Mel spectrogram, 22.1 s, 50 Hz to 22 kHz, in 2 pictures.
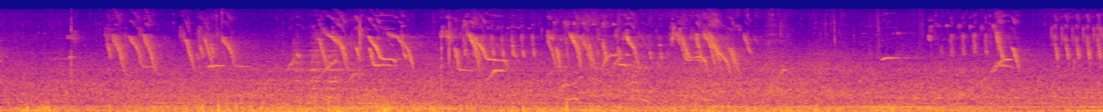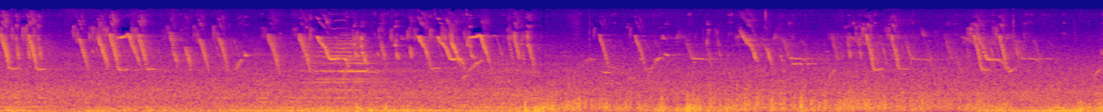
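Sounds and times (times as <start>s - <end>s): birds chirping: 0.0s - 22.0s.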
